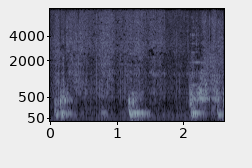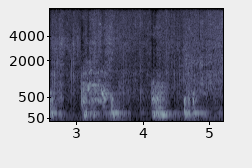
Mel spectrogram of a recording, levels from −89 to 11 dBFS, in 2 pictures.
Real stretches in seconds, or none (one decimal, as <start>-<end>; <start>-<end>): 0.0-3.6; 4.4-5.2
